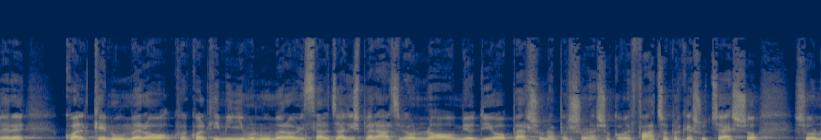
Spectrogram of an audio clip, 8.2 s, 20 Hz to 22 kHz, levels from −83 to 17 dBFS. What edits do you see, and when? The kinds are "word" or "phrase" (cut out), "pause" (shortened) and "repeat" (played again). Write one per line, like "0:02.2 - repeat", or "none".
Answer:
none

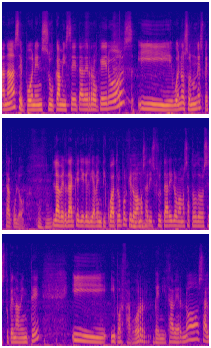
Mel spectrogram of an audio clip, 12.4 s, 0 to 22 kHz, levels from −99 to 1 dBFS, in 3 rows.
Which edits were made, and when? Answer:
0:05.6 - phrase
0:07.9 - word

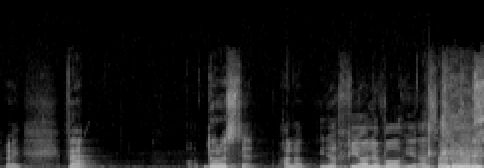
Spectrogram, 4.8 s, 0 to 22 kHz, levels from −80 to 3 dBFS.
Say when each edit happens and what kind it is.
none

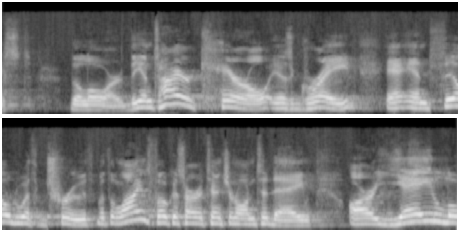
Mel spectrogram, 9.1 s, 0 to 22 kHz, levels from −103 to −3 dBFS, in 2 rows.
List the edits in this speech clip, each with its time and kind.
0:04.3 - word
0:05.0 - word
0:06.0 - phrase

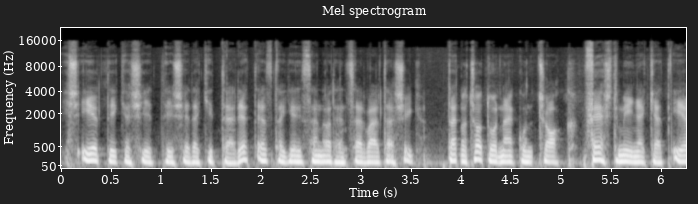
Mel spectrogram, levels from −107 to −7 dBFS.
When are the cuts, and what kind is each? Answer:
0:02.1 - word
0:04.0 - word
0:04.7 - word

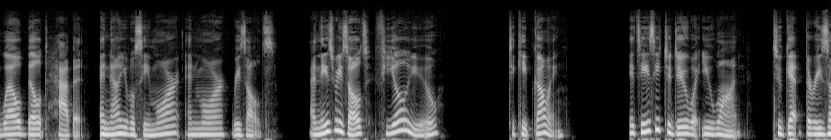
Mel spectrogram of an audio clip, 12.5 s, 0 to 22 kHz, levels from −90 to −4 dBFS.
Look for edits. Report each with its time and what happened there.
0:01.4 - pause

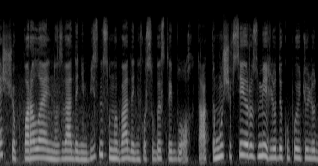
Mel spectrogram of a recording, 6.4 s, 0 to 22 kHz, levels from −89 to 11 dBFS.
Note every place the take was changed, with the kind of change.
0:02.4 - word
0:02.8 - phrase

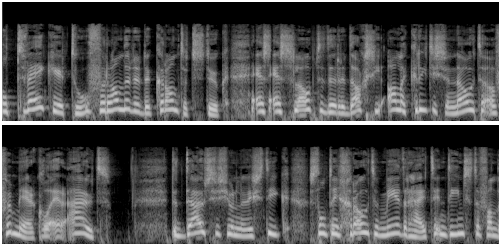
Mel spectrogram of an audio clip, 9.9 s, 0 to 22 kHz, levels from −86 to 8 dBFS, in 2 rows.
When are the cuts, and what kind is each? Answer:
0:02.6 - repeat

